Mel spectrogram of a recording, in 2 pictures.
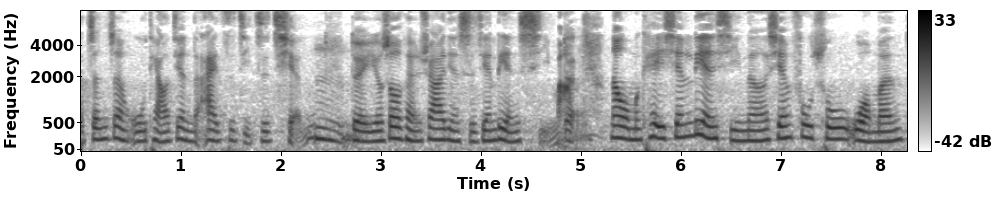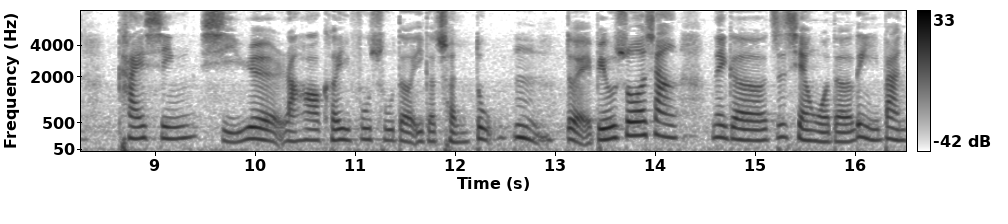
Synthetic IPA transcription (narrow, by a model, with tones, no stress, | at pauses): ʈ͡ʂə˥nʈ͡ʂɤ˥˩ŋʔu˧˥t̪ʰjɑ˧˥ʊt͡ɕjɛ˥˩nd̪ə̰˩ʔa̰˥˧ɪt͡sɹ̩˥˩t͡ɕi˨˩ʈ͡ʂɻ̩˦t͡ɕʰjɛ̰˧˥˦nt̪we˥˩ɪjo˨˩ʊʂɻ̩˧˥xo˥˩kʰə˨˩nə˧˥ŋɕy˥˧i˥˩jɛ˨˩ʂɻ̩˧˥t͡ɕjɛ˥nljɛ˥˩nɕḭ˧˦ma̰˧na˥˩wɔ˨˩mə˦kʰɤ˧˥i˨˩ɕjɛ˥nljɛ˥˩nɕi˧˥˦nə˧ɕjɛ˥nfu˥˩ʈ͡ʂʰu˥wʔɔ˨˩mə˨˦n | kʰa˥ɪɕi˥nɕi˨˩ɥɛ˥˩ɻa˧˥nxo˥˩ʊkʰɤ˧˥i˨˩fu˥˩ʈ͡ʂʰu˥d̪ə˨i˧˥ɡə˧ʈ͡ʂʰə˧˥ŋt̪u˥˩˥t̪we˥˩ɪpi˨˩ɻu˧˥ʂwɔ˥ɕjɑ˥˧ŋ | na˥˩ɪɡə˩ʈ͡ʂɻ̩˥t͡ɕʰjɛ˧˥nwɔ˨˩d̪ə˦li˥˩ŋi˧˥pa˥˩˧nt͡ɕ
